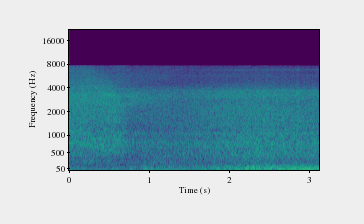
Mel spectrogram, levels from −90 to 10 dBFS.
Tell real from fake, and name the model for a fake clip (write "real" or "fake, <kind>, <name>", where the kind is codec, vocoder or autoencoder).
real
